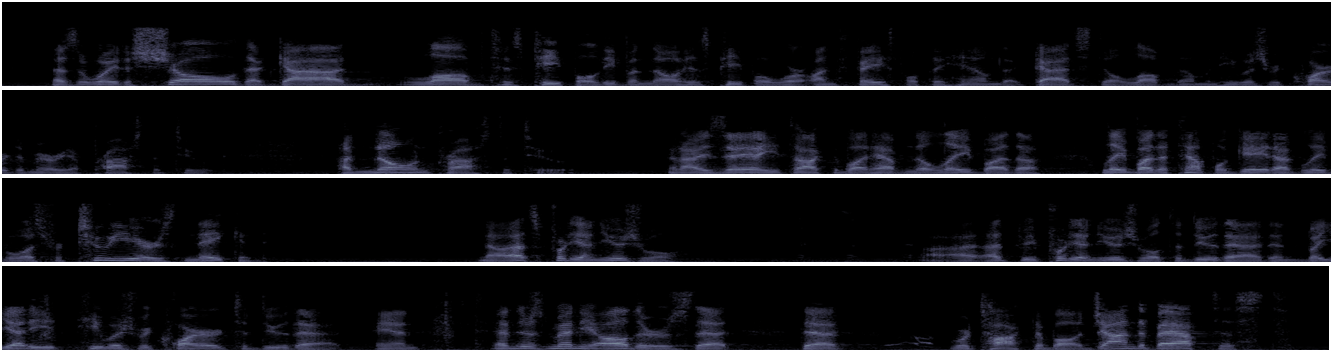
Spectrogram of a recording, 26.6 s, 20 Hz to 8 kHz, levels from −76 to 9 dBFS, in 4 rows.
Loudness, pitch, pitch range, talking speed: -40 LUFS, 130 Hz, 115-145 Hz, 210 wpm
